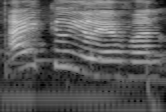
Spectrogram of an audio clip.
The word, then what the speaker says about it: iQOO: Nah IQ ini adalah sub-brand dari Vivo. Dibacanya IQ ya.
